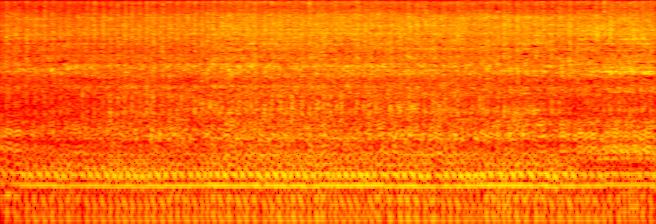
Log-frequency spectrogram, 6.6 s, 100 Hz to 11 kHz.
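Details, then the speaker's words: Stihl 036 junkyard chainsaw, first start after carb install and new NGK plug, no air filter fitted: loud raspy howl that sags and labours instead of revving cleanly; bogging. "It's got no air filter on it right now and it's bogging down, but hey, we got fire."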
